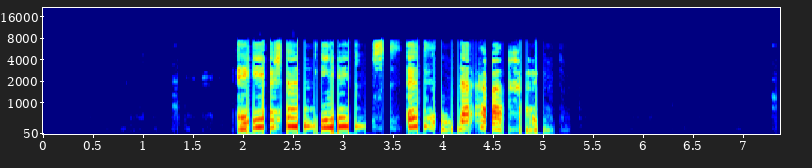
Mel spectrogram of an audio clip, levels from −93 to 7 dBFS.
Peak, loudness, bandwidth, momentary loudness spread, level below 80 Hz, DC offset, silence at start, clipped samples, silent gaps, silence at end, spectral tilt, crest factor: 0 dBFS; -14 LUFS; 7.6 kHz; 14 LU; -48 dBFS; under 0.1%; 1.95 s; under 0.1%; 3.40-3.46 s, 3.58-3.63 s; 2.45 s; -4.5 dB/octave; 18 dB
